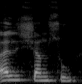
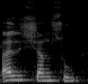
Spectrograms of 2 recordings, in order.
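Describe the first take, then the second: First: The l sound is pronounced before the sh. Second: The same.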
